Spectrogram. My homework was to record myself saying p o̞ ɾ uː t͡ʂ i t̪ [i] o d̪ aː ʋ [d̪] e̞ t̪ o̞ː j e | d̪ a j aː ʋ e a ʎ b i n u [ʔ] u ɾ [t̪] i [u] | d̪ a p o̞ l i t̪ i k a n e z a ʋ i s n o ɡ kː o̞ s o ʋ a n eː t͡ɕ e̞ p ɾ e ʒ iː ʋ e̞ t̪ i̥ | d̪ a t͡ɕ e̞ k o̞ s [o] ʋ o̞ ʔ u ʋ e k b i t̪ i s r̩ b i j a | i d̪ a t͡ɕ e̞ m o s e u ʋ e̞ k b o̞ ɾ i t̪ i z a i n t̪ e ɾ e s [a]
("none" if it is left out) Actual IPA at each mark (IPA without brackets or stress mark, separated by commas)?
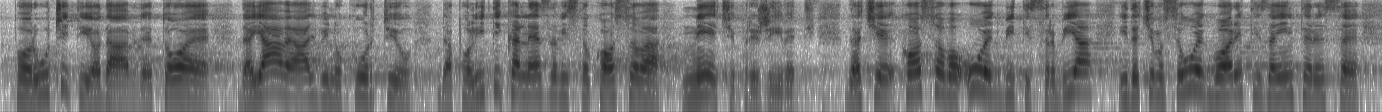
i, d̪, k, t̪, u, o, e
